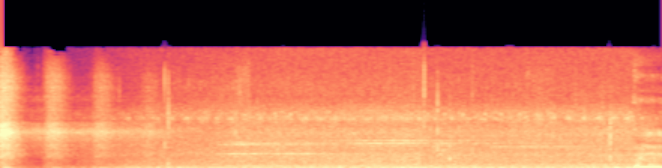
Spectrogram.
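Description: A sharp click, then the steady low rumble of an engine running.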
